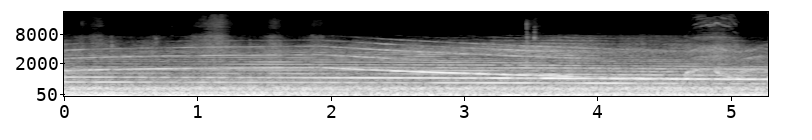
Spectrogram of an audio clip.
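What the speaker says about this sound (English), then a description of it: "some kind of ambulance passing by" An ambulance siren wails past in the distance, its tone sliding downward as it goes by over steady low traffic rumble.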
